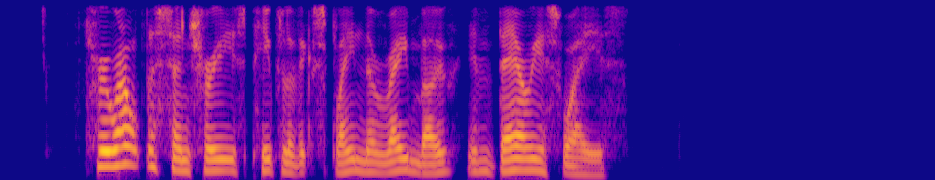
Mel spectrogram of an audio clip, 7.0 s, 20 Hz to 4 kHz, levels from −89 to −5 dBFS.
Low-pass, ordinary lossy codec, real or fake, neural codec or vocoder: 3.6 kHz; none; real; none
